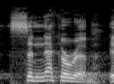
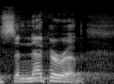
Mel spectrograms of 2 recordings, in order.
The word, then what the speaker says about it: Sennacherib: It's Sennacherib is the proper pronunciation. Sennacherib.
